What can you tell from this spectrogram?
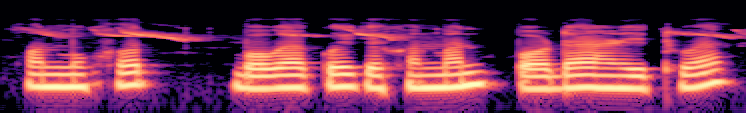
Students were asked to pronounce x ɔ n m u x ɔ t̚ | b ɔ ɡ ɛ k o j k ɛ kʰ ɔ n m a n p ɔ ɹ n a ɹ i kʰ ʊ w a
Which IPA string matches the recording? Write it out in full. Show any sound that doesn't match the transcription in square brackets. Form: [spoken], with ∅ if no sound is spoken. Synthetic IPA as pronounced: x ɔ n m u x ɔ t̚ | b ɔ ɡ [a] k o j k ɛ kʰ ɔ n m a n p ɔ ɹ [d] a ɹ i [tʰ] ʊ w a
